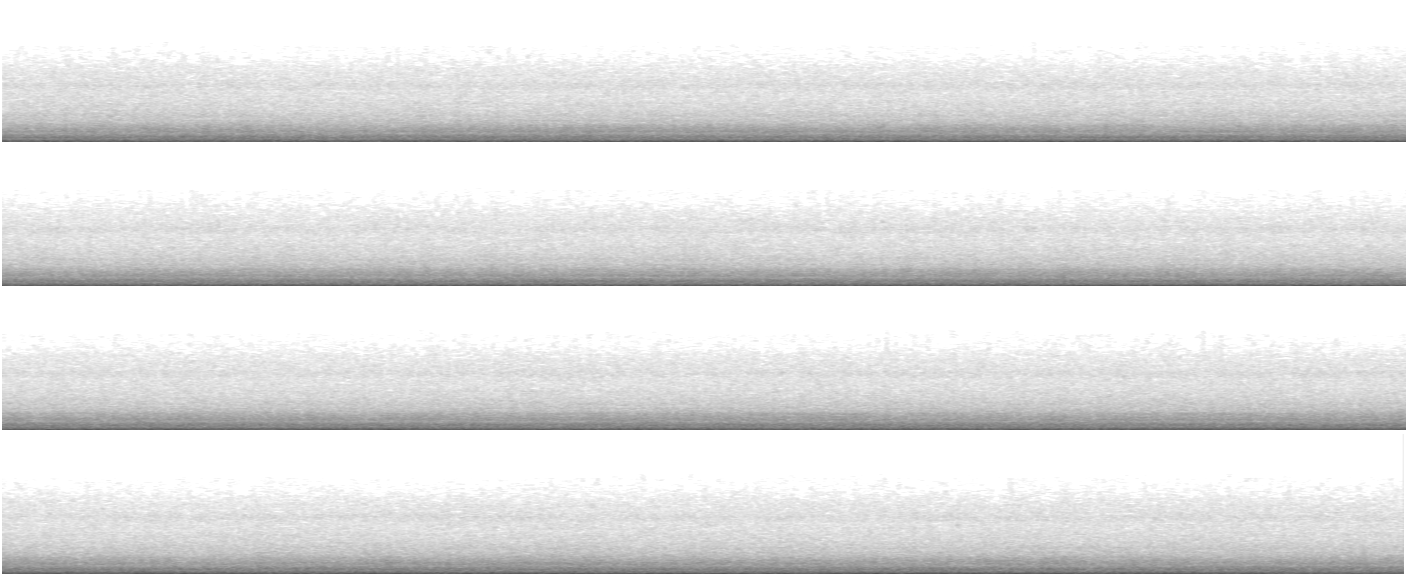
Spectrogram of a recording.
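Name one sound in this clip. A small propeller plane's engine drones steadily from inside the cabin.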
